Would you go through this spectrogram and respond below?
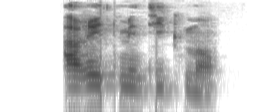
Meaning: arithmetically (in an arithmetic manner)
- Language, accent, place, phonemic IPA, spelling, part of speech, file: French, France, Lyon, /a.ʁit.me.tik.mɑ̃/, arithmétiquement, adverb, LL-Q150 (fra)-arithmétiquement.wav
